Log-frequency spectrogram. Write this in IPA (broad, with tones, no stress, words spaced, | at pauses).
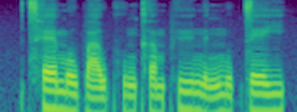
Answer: t͡sʰɛː˥mo˧w paː˨˧w kʷʰɪ˧ŋkʰɐ˧mpʰyː˥ n̪ɪ˨˥ŋmuː˧p̚t͡se˥j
